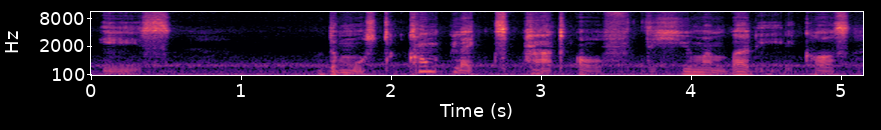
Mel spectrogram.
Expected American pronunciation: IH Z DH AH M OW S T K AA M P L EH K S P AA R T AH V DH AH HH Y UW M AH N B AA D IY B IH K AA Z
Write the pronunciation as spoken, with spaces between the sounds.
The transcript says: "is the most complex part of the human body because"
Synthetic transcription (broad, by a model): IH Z DH AH M OW S T K AA M P L EH K S P AA R T AH V DH AH HH Y UW M AH N B AA D IY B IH K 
